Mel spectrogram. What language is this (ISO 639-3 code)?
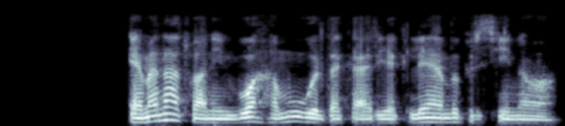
ckb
